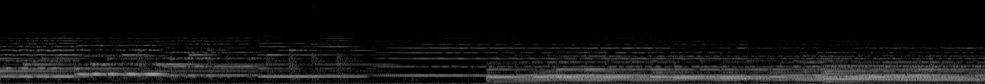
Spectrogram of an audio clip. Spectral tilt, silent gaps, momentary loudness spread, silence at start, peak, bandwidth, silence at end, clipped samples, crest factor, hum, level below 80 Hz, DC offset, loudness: -6.5 dB/octave; none; 11 LU; 0 s; -24 dBFS; 16.5 kHz; 0 s; under 0.1%; 12 dB; none; -72 dBFS; under 0.1%; -38 LUFS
